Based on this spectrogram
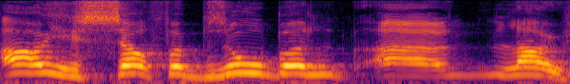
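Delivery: loud abusive shouting. Asked by a co-host to shout something at Fun Sponge, shouting abuse. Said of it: "shout something at Fun Sponge".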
